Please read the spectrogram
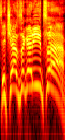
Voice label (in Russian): warn spitter incoming, left4dead2 russian, Survivor Voice; Gambler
